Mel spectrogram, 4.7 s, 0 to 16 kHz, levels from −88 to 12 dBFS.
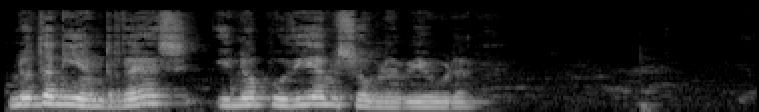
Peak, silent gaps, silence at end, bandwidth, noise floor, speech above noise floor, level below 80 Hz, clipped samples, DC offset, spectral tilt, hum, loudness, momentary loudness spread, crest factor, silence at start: -4 dBFS; none; 1.75 s; 11.5 kHz; -69 dBFS; 48 dB; -62 dBFS; under 0.1%; under 0.1%; -6.5 dB/octave; none; -21 LUFS; 11 LU; 20 dB; 0.05 s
